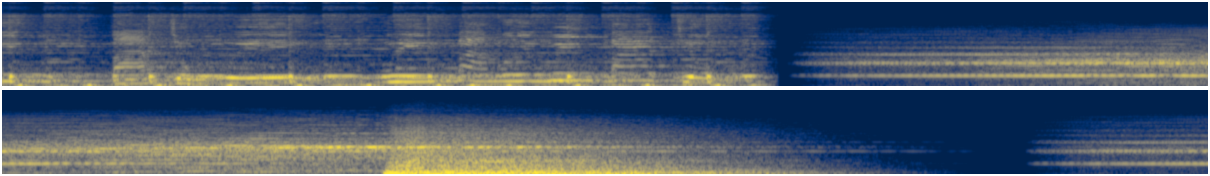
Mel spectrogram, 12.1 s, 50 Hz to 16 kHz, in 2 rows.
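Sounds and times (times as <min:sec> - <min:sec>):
deep boom: 0:08.0 - 0:10.4.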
